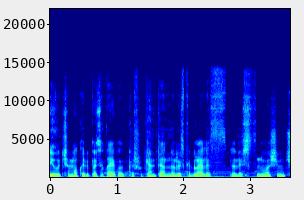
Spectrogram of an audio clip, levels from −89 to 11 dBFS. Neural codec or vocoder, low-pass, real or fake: codec, 44.1 kHz, 3.4 kbps, Pupu-Codec; 14.4 kHz; fake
